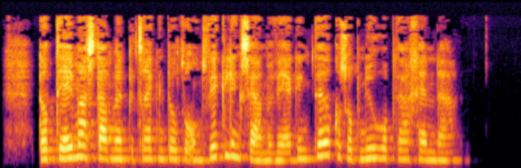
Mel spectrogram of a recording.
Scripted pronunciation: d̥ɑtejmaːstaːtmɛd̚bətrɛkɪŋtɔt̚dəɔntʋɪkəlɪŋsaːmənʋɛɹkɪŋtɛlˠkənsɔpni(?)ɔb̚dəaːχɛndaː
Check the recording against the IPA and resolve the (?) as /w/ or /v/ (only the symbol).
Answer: w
